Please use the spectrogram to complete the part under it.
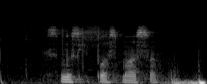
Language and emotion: Russian, neutral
